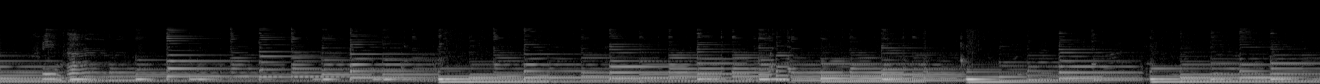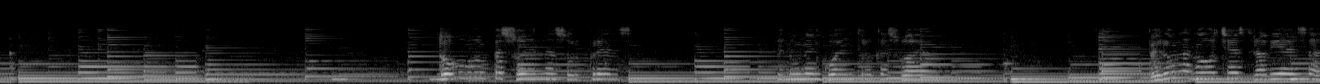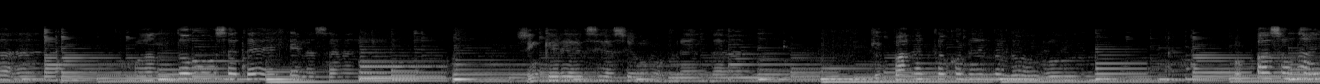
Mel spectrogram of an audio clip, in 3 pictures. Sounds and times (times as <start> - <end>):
Acoustic guitar: 0.0 - 39.6.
